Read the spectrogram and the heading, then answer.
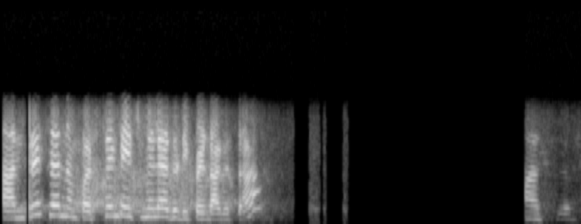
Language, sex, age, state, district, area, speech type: Kannada, female, 45-60, Karnataka, Tumkur, rural, conversation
